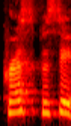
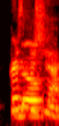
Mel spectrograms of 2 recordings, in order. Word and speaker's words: Pesek: Pesek. I always say it wrong. Yeah, Pesek. I always say Pesek. He doesn't even tell me I'm saying it wrong. Pesek. Pesek.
